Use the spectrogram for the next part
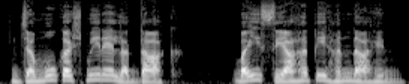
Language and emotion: Sindhi, neutral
